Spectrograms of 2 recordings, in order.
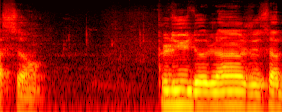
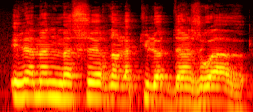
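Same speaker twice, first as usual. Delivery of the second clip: higher-pitched declaimed cry; cried out; 6 semitones higher than usual. A narrator's reading. Last, lettered voice shows off learning, crying out. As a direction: call it out high, without a full shout. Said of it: "criait enfin le dernier".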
